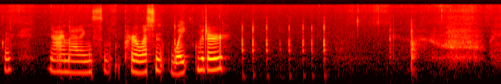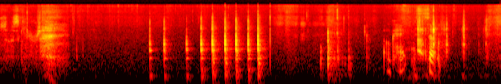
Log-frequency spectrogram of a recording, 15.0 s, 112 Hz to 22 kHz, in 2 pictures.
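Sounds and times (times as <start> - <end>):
soft whispered sound: 5.3 - 9.6, 13.0 - 14.0.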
